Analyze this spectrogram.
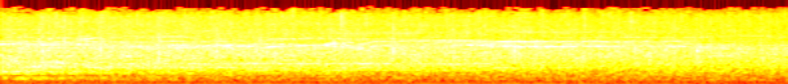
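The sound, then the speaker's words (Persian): Steady, dense audience applause at a live concert, clapping for the drummer, continuous and loud for the whole stretch without any voices over it. “و نوازنده ویولون آرمن آناسیان، به افتخار آرمن و گروپش، تانکیو، به افتخارشون دست محکم.”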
